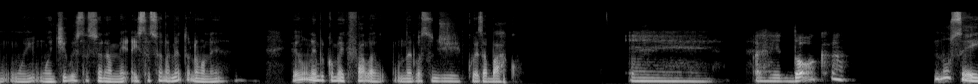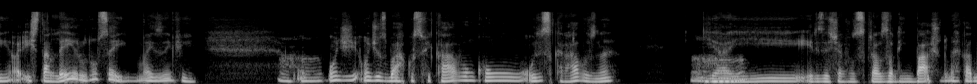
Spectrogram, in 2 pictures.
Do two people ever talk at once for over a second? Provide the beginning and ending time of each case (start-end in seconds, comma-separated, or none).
none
